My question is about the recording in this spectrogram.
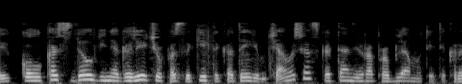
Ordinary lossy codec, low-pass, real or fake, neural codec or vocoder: MP3, 32 kbps; 7.2 kHz; fake; codec, 16 kHz, 2 kbps, X-Codec, WavLM features, trained on Multilingual LibriSpeech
